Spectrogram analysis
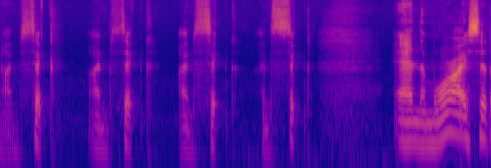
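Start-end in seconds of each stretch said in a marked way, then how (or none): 0.0-3.0 subdued stubborn repeat. Retold or imitated. Speechless with anger, only able to repeat.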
